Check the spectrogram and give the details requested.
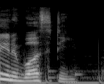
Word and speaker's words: university: For example, a pear or a university. Even though university starts with a vowel, it begins with a consonant sound Y.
